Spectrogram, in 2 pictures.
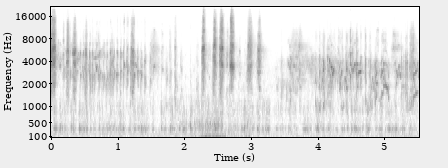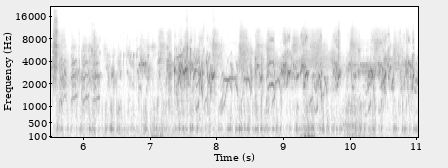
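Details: Pet budgerigars of rare colour mutations chattering together: a dense, continuous warble of scratchy chirps and squawks. Brief sharp clicks break through around the middle.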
